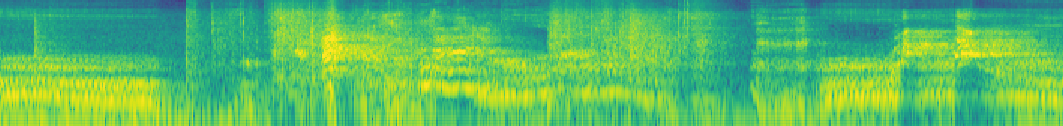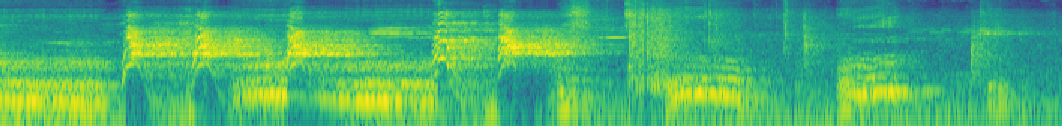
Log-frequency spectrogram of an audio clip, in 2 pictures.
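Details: Angry puppy barking at its owner indoors: a dense run of sharp, yappy barks and growly yips, tightly packed and uneven, with a woman's voice exclaiming nearby.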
